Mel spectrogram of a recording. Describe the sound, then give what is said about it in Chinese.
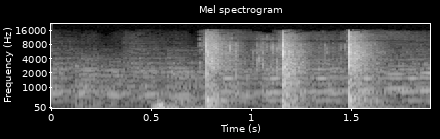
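Loud footsteps hurry down the stairs: four heavy, thudding steps in a quick, fairly even rhythm, with the first one duller and lower than the sharper ones that follow. No one speaks. “听到好大的脚步声，原来是小香从楼上跑了下来。”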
